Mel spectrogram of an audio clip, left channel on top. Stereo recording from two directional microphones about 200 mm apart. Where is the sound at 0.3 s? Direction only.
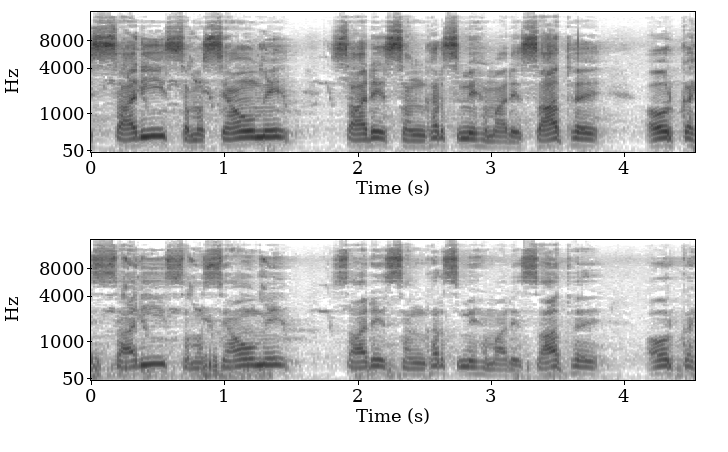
10° right (ahead or behind).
